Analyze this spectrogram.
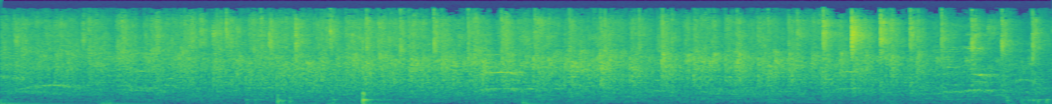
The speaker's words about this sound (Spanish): Denle otro fuerte aplauso al mariachi ….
